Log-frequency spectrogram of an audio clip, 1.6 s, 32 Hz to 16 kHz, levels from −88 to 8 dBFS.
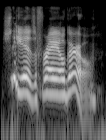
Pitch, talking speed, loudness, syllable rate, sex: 235 Hz, 190 wpm, -13 LUFS, 5.1 syllables/s, female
